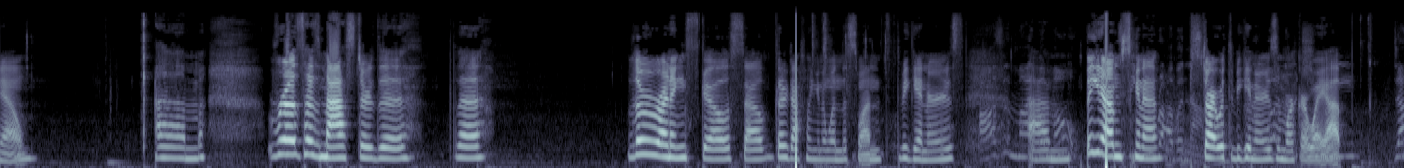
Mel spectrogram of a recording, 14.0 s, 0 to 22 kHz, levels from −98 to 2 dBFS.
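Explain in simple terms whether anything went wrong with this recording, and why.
Two sharp, very loud bangs break into the sound, one at 7.96 s and another at 11.06 s. Each lasts only a few thousandths of a second, about 5 ms and 11 ms, so it comes across as a single crack. This is the fault called invalid numbers at full scale: a calculation produced impossible values, and the output jumped to its loudest possible level for one short processing block before recovering.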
